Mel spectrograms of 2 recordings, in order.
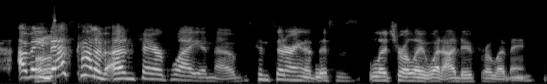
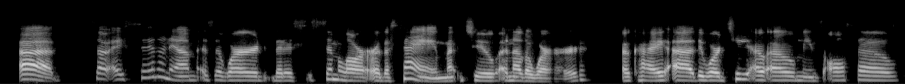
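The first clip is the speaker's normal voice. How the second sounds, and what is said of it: Teacher voice. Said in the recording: “let me get my teacher voice on.”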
